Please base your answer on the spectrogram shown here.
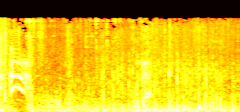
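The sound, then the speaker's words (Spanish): Hoofbeats and rumbling of a horse-drawn quadriga racing at a gallop in ancient Rome, a dense, continuous clatter that holds steady throughout. “Kalim conduce la cuadriga.”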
